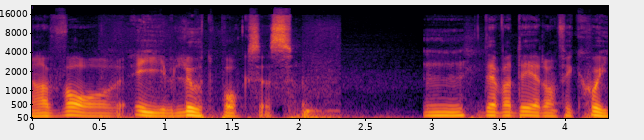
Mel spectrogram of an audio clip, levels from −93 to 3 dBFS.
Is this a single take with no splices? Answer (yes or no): yes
